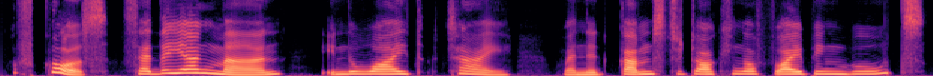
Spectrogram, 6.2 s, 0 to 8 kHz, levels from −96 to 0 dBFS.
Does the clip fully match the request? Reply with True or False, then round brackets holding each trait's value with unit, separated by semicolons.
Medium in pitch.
False (255 Hz)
